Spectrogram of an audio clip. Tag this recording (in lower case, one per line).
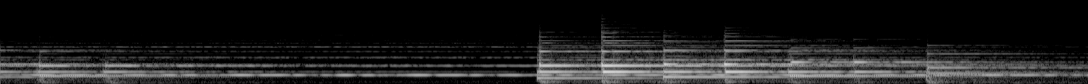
new-age music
